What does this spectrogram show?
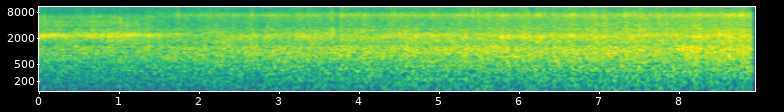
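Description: Steady monsoon rain falling on a wet road, puddles and leaves, a continuous even hiss that grows a little louder toward the end.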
